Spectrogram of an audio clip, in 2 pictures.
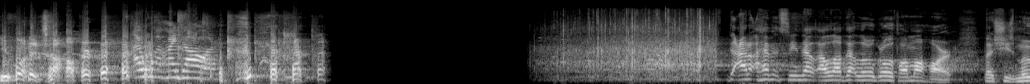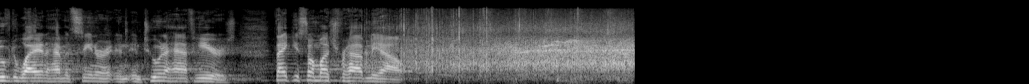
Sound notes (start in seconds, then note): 2.2 speaker laughs; 5.3 audience claps; 13.7 audience applauds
